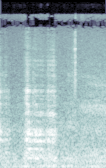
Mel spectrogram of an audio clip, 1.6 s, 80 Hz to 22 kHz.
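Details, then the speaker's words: Philco model 37-2670 radio, new dial being installed. Faint dry rasping in short strokes as the dial turns, from the flimsy, not-flat dial scale rubbing against a metal bracket; later silenced with felt glued behind the bracket. "this this this dial scale is not it's just not totally flat and I don't know what to do about that it seems to me to be awfully flimsy but that's the way they were I guess"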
